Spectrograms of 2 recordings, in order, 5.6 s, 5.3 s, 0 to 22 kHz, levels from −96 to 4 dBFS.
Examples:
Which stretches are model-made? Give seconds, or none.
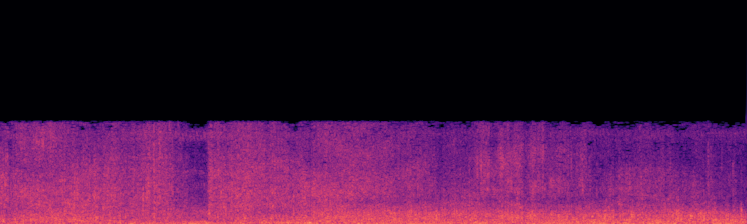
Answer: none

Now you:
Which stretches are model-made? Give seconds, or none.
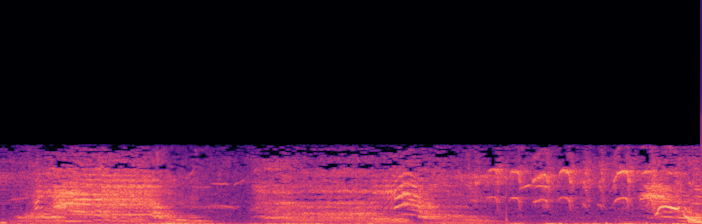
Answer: 1.1-1.6 (vocoder, Vocos)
